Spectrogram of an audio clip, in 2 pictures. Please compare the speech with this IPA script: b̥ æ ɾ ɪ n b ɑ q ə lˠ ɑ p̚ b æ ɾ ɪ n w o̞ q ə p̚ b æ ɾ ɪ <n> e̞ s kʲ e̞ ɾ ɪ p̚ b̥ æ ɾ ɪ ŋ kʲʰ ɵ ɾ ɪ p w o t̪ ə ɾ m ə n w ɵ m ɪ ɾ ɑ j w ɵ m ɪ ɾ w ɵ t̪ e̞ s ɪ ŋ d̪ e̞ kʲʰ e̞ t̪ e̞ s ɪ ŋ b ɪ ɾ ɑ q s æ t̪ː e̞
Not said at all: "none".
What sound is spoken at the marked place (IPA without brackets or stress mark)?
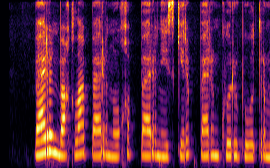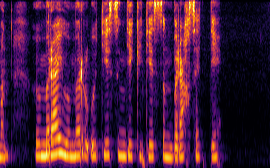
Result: n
